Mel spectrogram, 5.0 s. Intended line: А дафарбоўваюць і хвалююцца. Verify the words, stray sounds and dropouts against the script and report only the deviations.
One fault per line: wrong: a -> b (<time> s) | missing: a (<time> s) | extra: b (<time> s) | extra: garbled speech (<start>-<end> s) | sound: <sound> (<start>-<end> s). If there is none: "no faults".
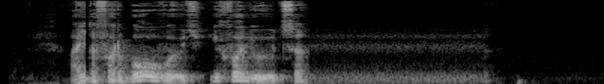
no faults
